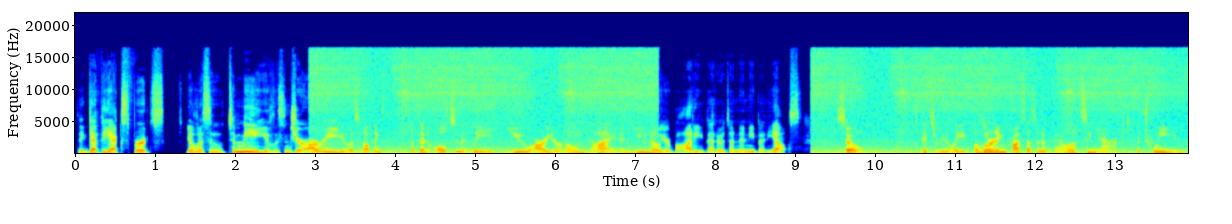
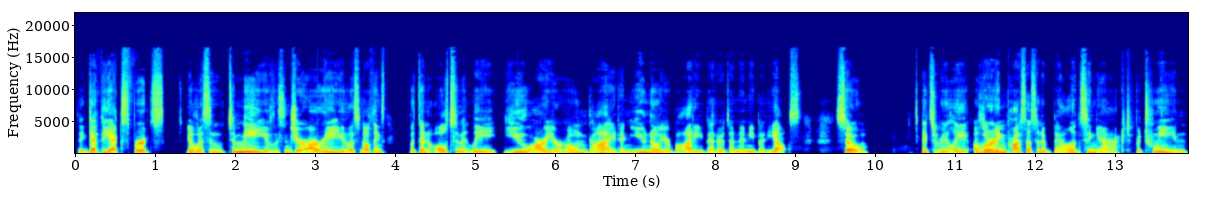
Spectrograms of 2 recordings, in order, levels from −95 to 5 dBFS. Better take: second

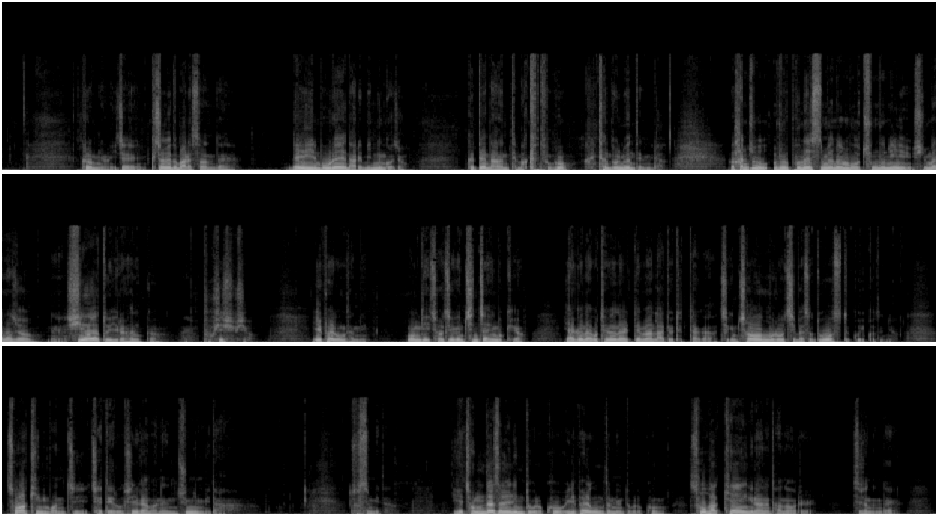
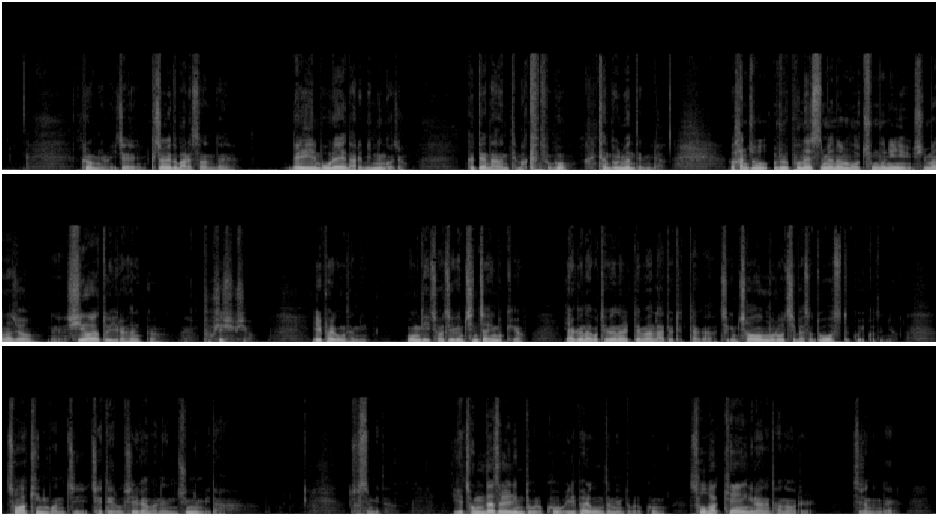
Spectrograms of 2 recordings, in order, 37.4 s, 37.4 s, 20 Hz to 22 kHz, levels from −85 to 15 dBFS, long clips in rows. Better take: second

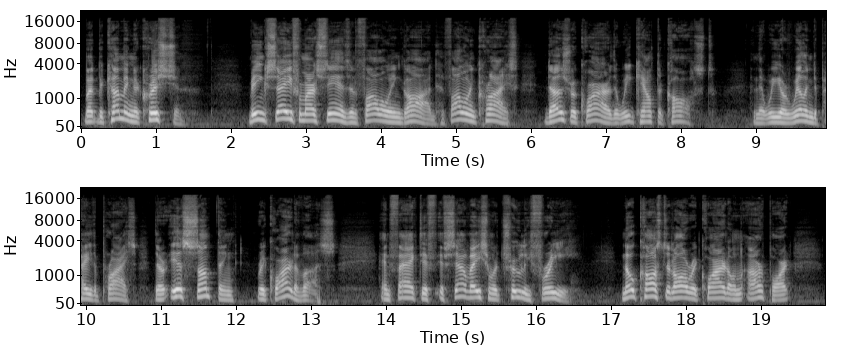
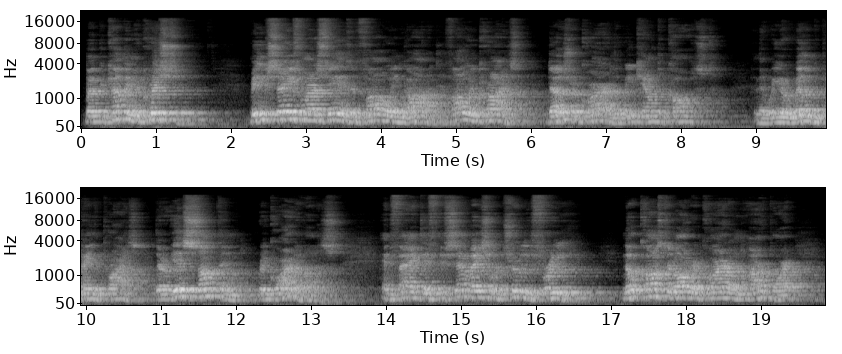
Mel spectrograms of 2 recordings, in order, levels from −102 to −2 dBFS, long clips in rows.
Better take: first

